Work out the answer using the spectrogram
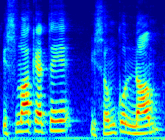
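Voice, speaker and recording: A man teaching an Urdu grammar lesson to students, speaking slowly and emphatically, stretching key words and repeating terms so they stick. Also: high-pitched. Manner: addresses students directly, repeats terms for drilling. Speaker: Urdu lecturer. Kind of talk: classroom grammar lecture.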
